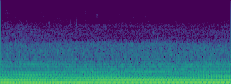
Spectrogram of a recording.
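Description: A steady, loud low drone of several held tones, with a fine rapid pulsing in the lowest part from about half a second in.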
